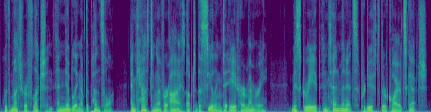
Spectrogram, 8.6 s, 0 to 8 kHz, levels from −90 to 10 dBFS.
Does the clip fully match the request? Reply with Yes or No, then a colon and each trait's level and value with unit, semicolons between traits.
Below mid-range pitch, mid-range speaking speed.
No: low, 100 Hz; fast, 210 wpm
